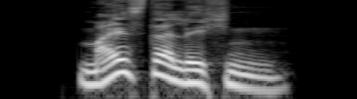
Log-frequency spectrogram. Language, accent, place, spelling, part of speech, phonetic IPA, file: German, Germany, Berlin, meisterlichen, adjective, [ˈmaɪ̯stɐˌlɪçn̩], De-meisterlichen.ogg
- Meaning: inflection of meisterlich: 1. strong genitive masculine/neuter singular 2. weak/mixed genitive/dative all-gender singular 3. strong/weak/mixed accusative masculine singular 4. strong dative plural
